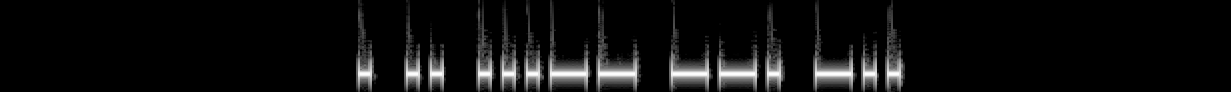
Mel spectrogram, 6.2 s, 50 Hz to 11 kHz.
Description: Morse code, heard as a keyed tone, about 20 wpm, 700 Hz. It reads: EI3GD
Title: DXCC-100 Call Signs - 5 Characters - Repeated 2x - 20wpm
